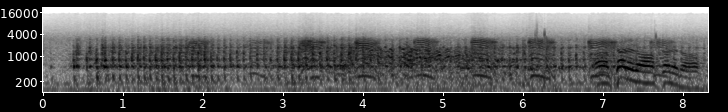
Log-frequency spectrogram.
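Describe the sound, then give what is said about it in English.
A car engine cranks and runs roughly, sputtering and knocking in a rapid, uneven rhythm for several seconds, loud, with a wavering whine; it sounds like a voice imitating the engine. “Yeah, start it up again.”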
